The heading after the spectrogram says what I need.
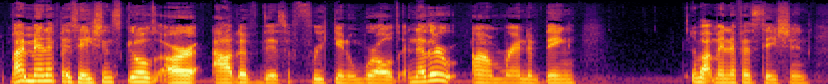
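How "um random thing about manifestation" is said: normal talking voice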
